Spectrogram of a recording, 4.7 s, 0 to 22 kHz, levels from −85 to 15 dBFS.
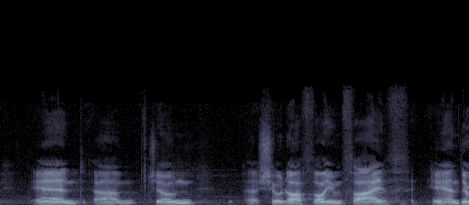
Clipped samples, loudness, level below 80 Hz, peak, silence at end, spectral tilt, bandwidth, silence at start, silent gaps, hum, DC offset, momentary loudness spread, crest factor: under 0.1%; -26 LUFS; -62 dBFS; -6 dBFS; 0 s; -4.5 dB/octave; 12.5 kHz; 0.3 s; none; none; under 0.1%; 12 LU; 20 dB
